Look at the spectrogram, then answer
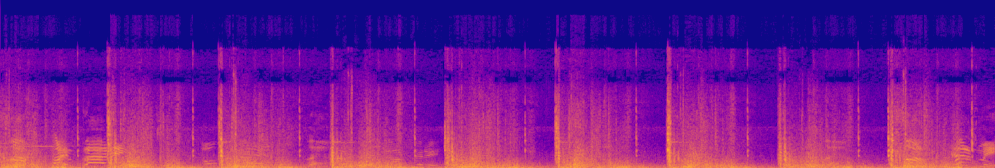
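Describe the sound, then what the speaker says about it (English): Gunfire and heavy impacts in an Assassin's Creed Odyssey battle, a steady stream of loud thumping blasts and booms repeating roughly every second over the full stretch, with shouting voices mixed in. "They're shooting at us!"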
